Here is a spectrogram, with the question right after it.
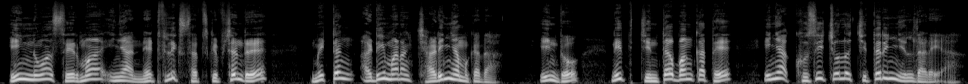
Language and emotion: Santali, happy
